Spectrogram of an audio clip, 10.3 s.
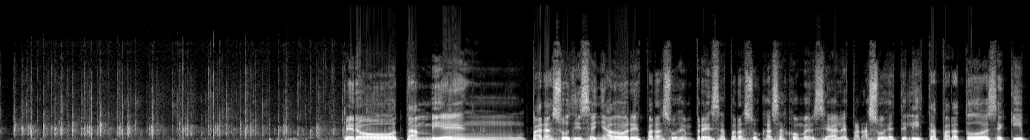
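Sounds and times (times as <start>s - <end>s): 
audience applause: 0.0s - 3.7s
speech: 3.4s - 10.2s.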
